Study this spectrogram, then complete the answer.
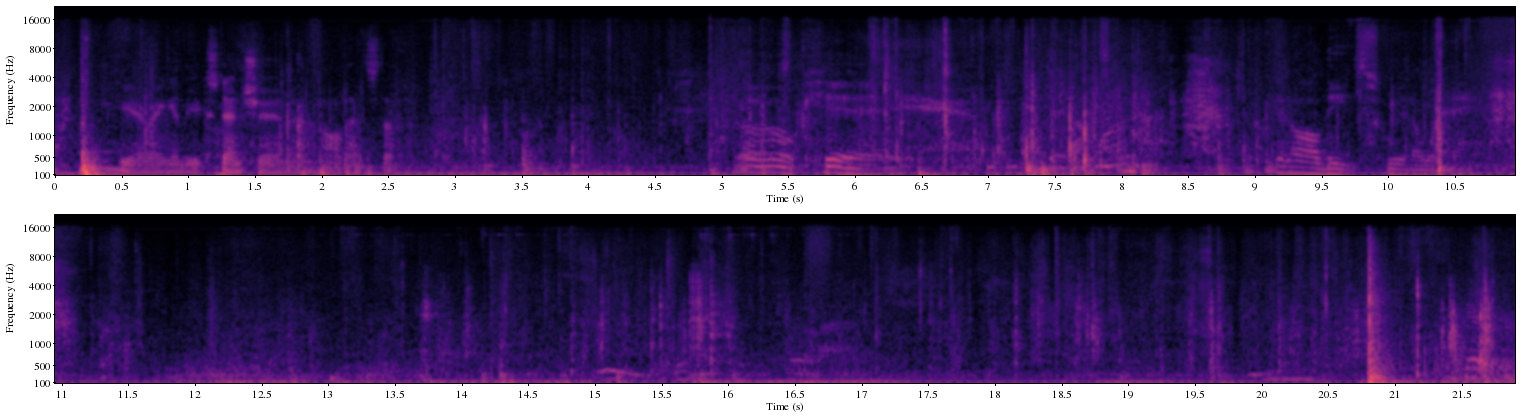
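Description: Paper rustles as a man handles documents.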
